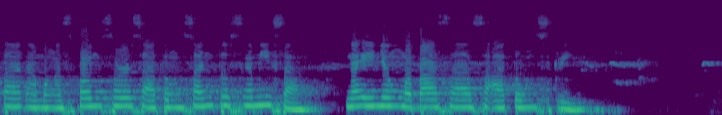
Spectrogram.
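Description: A young woman sings through a microphone, loud and close.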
